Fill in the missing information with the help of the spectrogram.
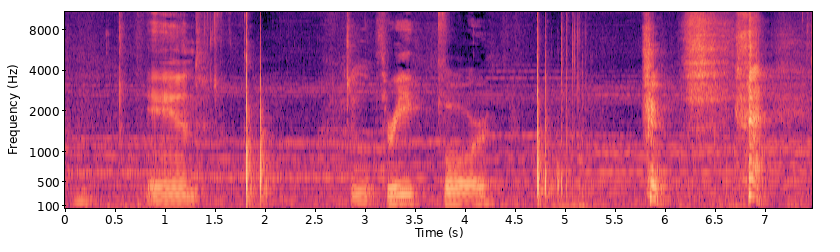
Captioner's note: dice roll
